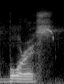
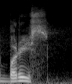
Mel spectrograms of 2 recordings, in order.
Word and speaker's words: Boris: You guys pronounce this name as Boris. This name is actually Boris. The emphasis is on E, or well, it's I, but it's not I. It's Boris.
